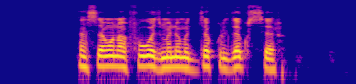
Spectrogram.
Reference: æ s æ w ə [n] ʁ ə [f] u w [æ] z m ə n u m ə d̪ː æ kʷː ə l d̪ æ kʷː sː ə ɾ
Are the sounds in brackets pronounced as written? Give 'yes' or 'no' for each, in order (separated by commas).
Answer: yes, yes, yes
